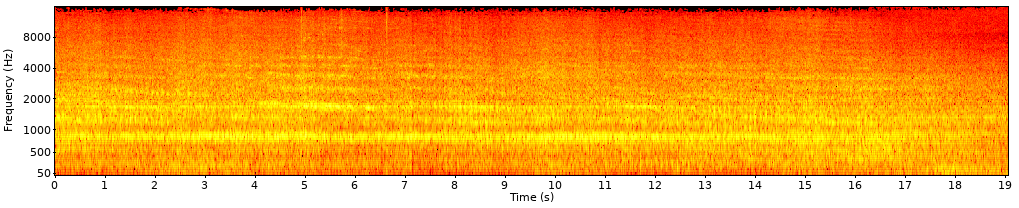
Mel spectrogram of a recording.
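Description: Container freight train's wagons rolling past on the rails, a continuous rumble with a steady whining tone over it, easing off near the end.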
